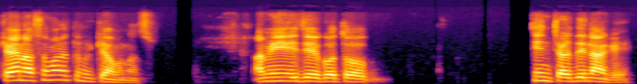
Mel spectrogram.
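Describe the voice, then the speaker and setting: A man's voice: a little high, dry recording, clean studio sound. A man from Bangladesh teaching a live online class, quizzing students and imitating regional dialects. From Brahmanbaria, Bangladesh.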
